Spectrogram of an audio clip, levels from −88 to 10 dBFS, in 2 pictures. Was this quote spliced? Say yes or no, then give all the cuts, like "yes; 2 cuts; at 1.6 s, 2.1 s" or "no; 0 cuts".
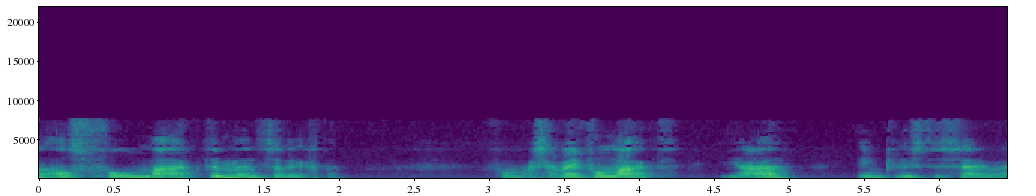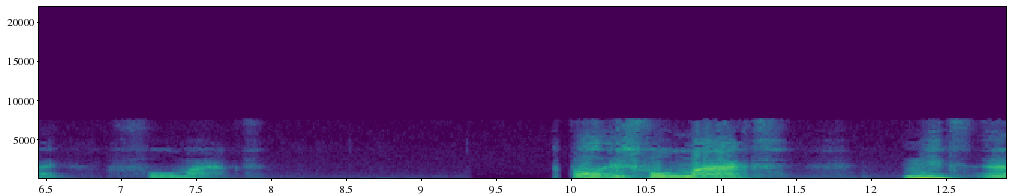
no; 0 cuts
